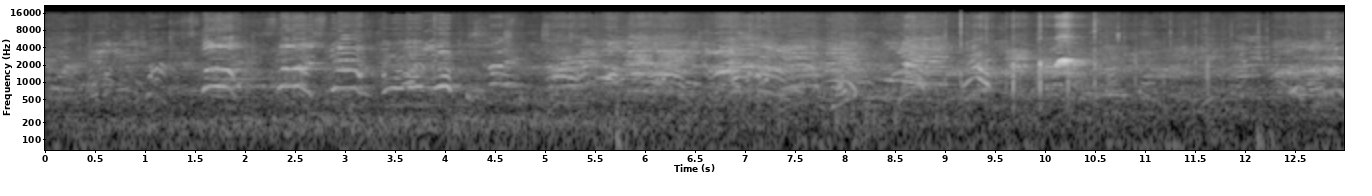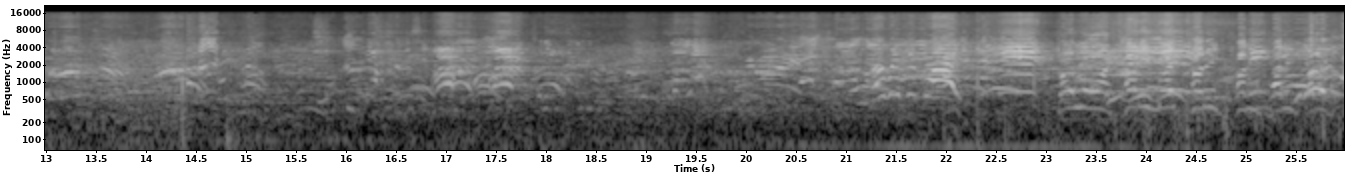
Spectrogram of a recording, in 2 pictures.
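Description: Children shout and call out to each other across an open field outdoors.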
